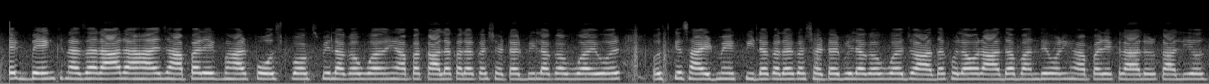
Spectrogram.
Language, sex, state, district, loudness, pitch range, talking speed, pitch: Kumaoni, female, Uttarakhand, Uttarkashi, -15 LUFS, 250-260 Hz, 280 wpm, 255 Hz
